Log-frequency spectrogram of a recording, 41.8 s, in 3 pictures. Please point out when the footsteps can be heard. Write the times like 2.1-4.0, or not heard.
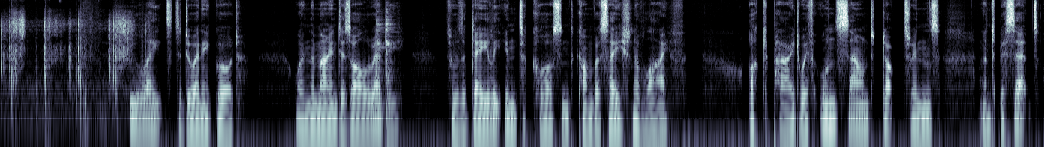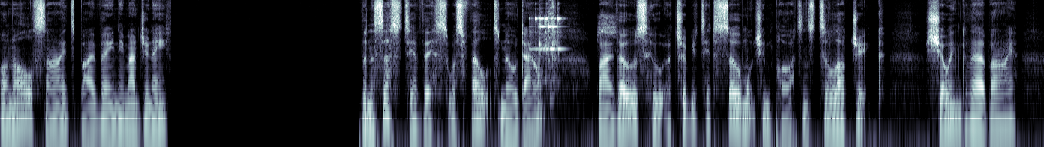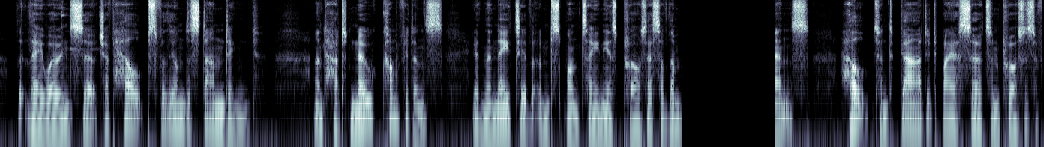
0.0-2.0.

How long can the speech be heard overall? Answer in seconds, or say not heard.
36 s.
